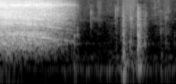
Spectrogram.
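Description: A drill bores into wood for a tenon joint on a yew and ash Windsor chair, a loud whirring bite that winds down after about a second. A few soft knocks and scrapes of the workpiece follow.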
